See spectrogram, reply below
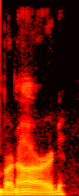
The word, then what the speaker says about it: Barnard: My name is Tom Bernard, but it's spelled B A R N A R D.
